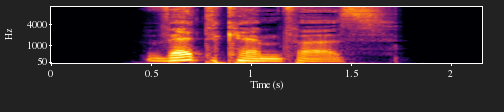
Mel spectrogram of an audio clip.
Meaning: genitive singular of Wettkämpfer
- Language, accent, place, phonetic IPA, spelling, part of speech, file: German, Germany, Berlin, [ˈvɛtˌkɛmp͡fɐs], Wettkämpfers, noun, De-Wettkämpfers.ogg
